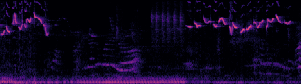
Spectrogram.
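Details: Leaf warbler singing continuously in the morning: high, thin, rapid twittering phrases that rise and fall in two bursts, with a faint low rumble and a brief voice-like sound underneath.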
